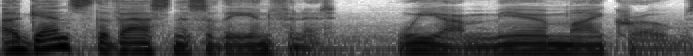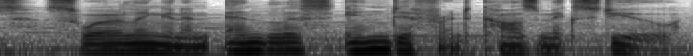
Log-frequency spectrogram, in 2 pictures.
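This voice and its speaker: Deep, brooding imprisoned scholar. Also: male voice, lively intonation, mellow, a little hiss or hum. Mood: ominous, philosophical. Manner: measured, solemn, formal. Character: weary, brooding male scholar imprisoned in a foggy otherworld. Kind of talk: scripted narration of journal entries from a video game. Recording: music behind the voice.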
